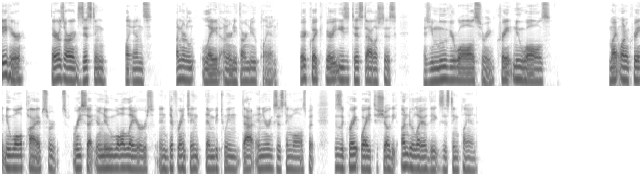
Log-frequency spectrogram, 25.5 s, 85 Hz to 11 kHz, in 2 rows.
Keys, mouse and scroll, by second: 3.3 space, 7.5 click, 8.5 click.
